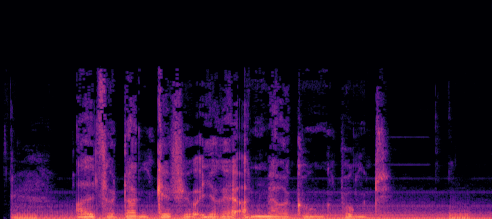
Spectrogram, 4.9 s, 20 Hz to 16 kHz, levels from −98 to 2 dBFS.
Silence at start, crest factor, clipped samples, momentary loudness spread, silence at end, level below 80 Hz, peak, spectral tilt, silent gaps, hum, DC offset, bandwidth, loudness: 0.1 s; 16 dB; under 0.1%; 10 LU; 0 s; -36 dBFS; -10 dBFS; -7.5 dB/octave; none; 60 Hz at -35 dBFS; under 0.1%; 11 kHz; -28 LUFS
